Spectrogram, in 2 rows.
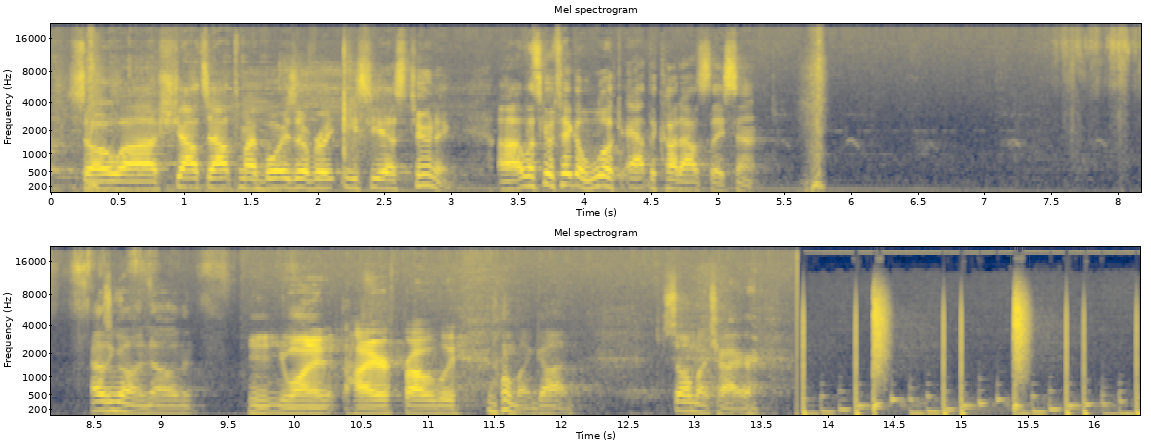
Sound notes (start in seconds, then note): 5.3 air whooshing; 13.8 upbeat music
